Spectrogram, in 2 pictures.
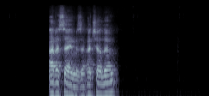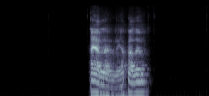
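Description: A man speaks calmly and close to a microphone, in two short bursts.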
